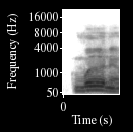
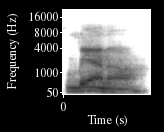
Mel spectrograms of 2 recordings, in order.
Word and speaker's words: Werner: Okay, you may pronounce it in English Werner, right? But in German it's called Werner Heisenberg.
